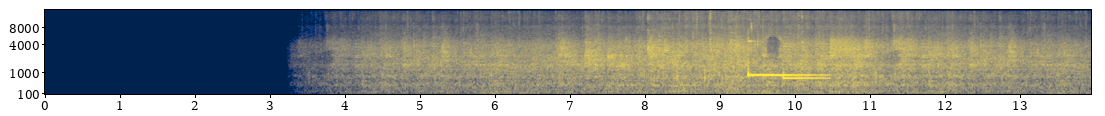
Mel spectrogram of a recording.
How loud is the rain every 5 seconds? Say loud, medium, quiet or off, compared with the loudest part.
medium, loud, loud.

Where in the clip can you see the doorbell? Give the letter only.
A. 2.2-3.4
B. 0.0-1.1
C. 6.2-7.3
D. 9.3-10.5
D.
